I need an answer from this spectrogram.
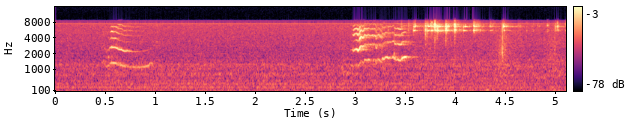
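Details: Domestic cat indoors, meowing repeatedly at a bug seen on the wall: two short, bent meows about two and a half seconds apart, the second slightly longer and higher, over a constant low hum and hiss.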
